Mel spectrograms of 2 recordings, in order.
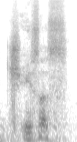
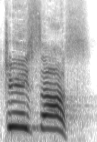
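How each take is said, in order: First: Hushed whisper of a holy name. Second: Loud, high shout of a holy name. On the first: Preacher shows the congregation whispering the name, whispered. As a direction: whisper it softly, almost no voice. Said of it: "whisper his name". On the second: Preacher shows the congregation shouting the name, shouted. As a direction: shout the name out with full force. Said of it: "or we shout his name". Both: Shown as a demonstration.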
